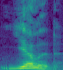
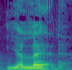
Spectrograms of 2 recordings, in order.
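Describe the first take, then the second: First: "Yeled" said YEH-led; teacher's correct "Yeled", accent up front; stress on first syllable. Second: "yeled" said ye-LED, slowly; wrong final stress. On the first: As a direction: hit the "Ye" and let "led" fall away in "Yeled". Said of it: "The accent is on the yeh". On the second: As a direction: land hard on "led" in "yeled". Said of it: "not yeled". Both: Shown as a demonstration.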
